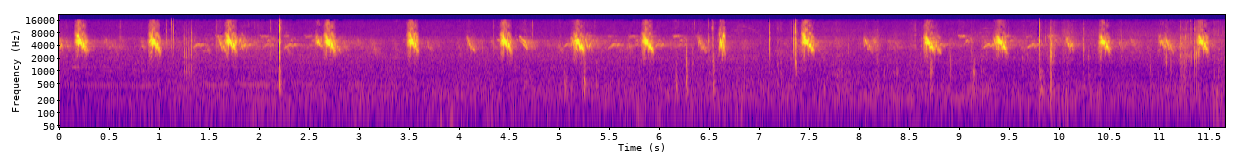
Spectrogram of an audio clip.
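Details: Sparrows gathering to be fed on 15 May 2019 keep up a long series of high, sharp chirps, spaced under a second apart and fairly steady, with a few faint clicks.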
